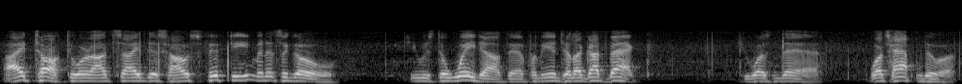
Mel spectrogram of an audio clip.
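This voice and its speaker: A man playing a cold, calculating murderer in old-time radio horror, with a menacing, deliberate, theatrical delivery. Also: fairly high pitch, lightly acted. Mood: suspicious. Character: cold, calculating husband turned murderous villain. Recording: muffled, noisy vintage radio recording.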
